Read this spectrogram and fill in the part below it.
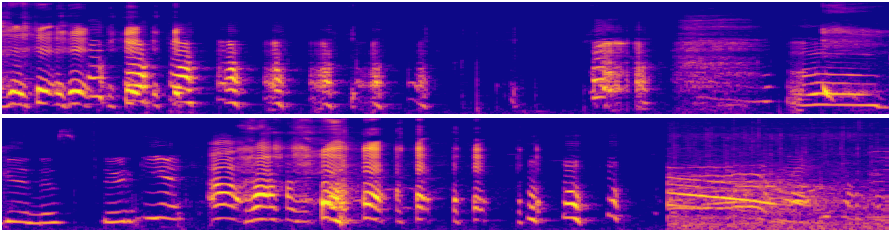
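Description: A baby laughs loudly in bursts, close by.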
